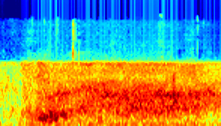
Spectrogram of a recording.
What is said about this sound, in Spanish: que está ahí en la calle, me imagino, porque sí se oía el tránsito que pasaban los coches.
